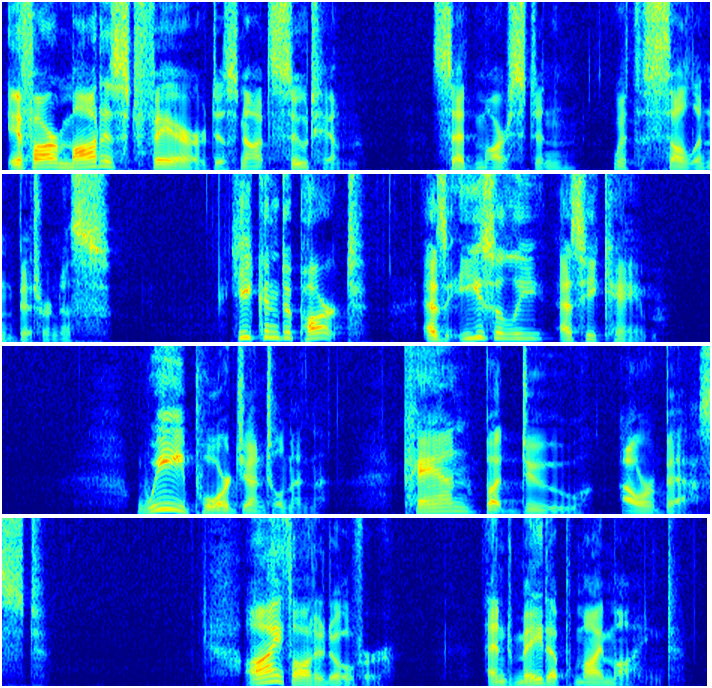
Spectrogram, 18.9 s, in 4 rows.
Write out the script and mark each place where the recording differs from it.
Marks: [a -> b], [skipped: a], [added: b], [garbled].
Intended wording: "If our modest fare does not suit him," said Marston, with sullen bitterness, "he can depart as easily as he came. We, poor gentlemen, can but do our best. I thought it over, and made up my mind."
"If our modest fare does not suit him," said Marston, with sullen bitterness, "he can depart as easily as he came. We, poor gentlemen, can but do our best. I thought it over, and made up my mind."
